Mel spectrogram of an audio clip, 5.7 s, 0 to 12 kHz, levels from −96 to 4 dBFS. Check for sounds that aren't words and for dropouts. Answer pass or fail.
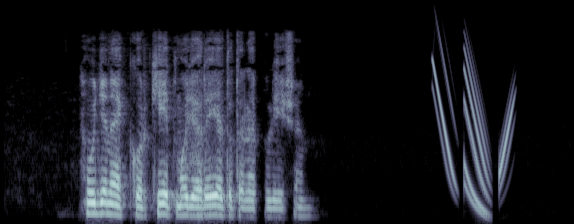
fail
